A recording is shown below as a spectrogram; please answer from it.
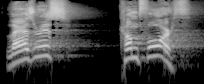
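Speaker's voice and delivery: very loud, high, ringing commanding call. Telling the Lazarus story, the speaker acts out the call at the stone: loud call. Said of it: "he says in a loud voice".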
